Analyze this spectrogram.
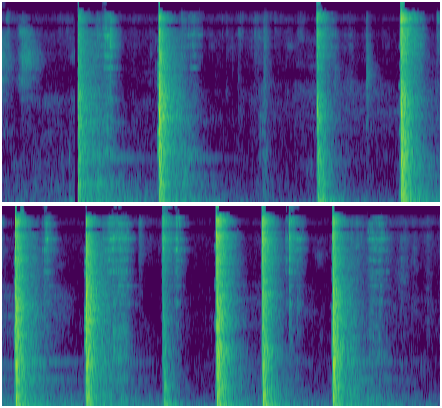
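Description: Kitchen knife chopping through small fish on a wooden cutting board: about ten sharp knocks at an uneven pace, each with a short ringing tail.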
